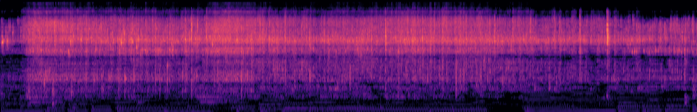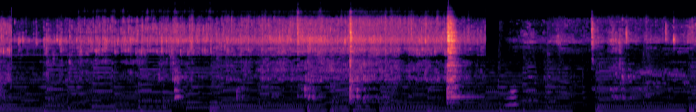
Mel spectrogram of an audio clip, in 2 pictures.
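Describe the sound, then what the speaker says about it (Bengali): Potatoes frying in oil in a pan, a loud continuous sizzle up close that thins out later into scattered crackles and pops, with occasional faint talk. "এবার আমি এই তেলে আলুগুলো ভেজে"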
